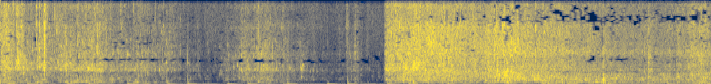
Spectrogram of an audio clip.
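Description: Mountain bike tyres churning through shin-deep flood water, a steady splashing and sloshing that grows loudest from about four seconds in as the bike passes close by. Background music with a steady beat plays underneath.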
